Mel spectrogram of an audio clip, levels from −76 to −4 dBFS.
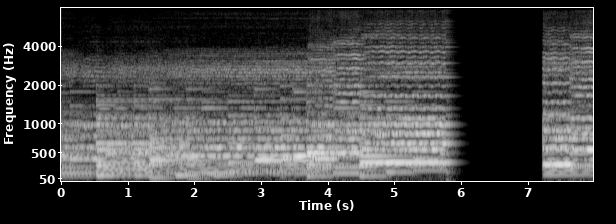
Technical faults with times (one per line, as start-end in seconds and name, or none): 0.83-4.05 doubled audio track
5.77-7.22 long network dropout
